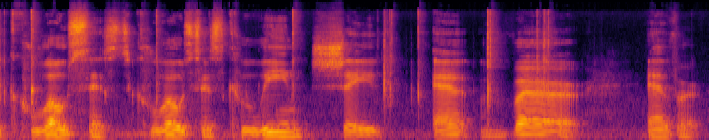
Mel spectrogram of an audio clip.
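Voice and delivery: slow, drawn-out "closest clean shave"; slow, selling it word by word; slow emphasis. Real, not acted. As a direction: stretch every word to sell it. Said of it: "drawn out for emphasis".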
